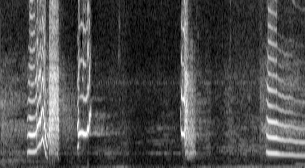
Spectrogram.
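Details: Oriental magpie-robin in lively afternoon song giving harsh squeaky notes and short upward whistled flicks, separated by pauses, then a steady tonal whistle at the end. A low hum runs beneath.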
